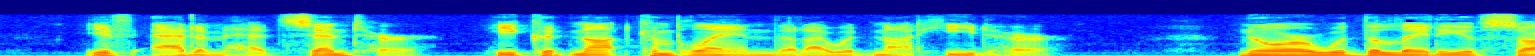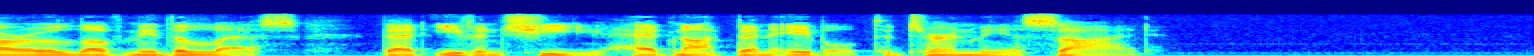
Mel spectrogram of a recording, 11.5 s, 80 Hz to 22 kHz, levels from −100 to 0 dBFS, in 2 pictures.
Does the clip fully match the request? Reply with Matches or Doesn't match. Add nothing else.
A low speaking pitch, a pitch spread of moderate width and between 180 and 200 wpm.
Matches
